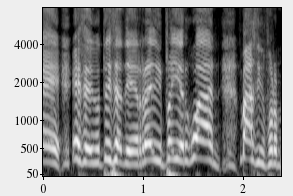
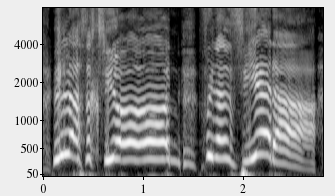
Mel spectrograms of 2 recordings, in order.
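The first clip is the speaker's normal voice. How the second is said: news anchor voice; 6 semitones higher, much slower than usual. Acted. Parody news segment intro.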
